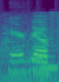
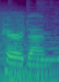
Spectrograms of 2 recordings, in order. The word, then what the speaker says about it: paradigm: Paragraph. No, paradigm. What? Paradigm shift. Paradigm? Yep, it's always been paradigm shift. P A R A D I G M. I always pronounce it as paragraph shifts.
